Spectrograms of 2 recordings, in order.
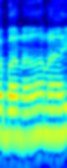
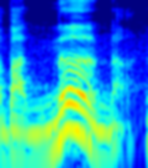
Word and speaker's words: banana: E a gente tem a mania de querer copiar essa pronúncia nas palavras no Nihongo, no japonês também. Então, quando a gente vê essa palavra, né? Banana, a gente quer falar banana, né? Mas presta atenção, os japoneses não falam assim.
